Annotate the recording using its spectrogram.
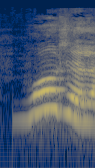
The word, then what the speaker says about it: Waddell: As in waddle like a duck, Wallace. W-A-D-D-E-L-L, Waddle. – Waddle. – There is no other way I can pronounce it. I'm not giving it the Waddell treatment. It's Waddle.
